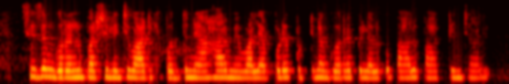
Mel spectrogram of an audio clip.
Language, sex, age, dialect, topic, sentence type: Telugu, female, 60-100, Southern, agriculture, statement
